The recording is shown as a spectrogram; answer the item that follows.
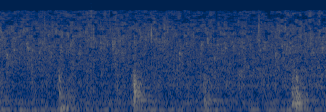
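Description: Oil, onion and fried tomato sizzle steadily in a pan for a seafood paella sofrito, with several soft scraping strokes of stirring spaced through the frying, close and moderately loud, no talk.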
